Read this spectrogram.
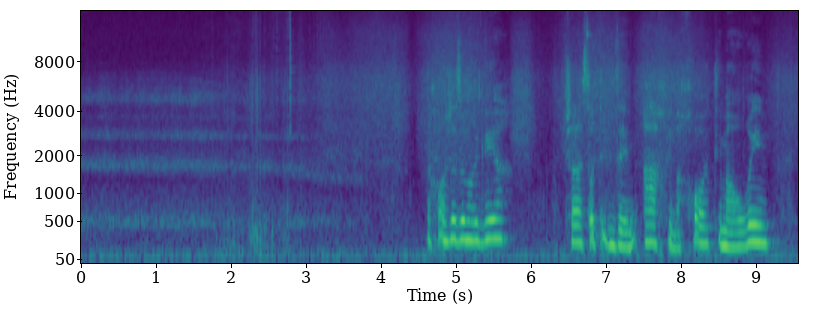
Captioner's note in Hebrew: שואפת ונושפת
